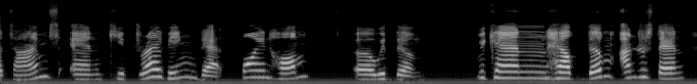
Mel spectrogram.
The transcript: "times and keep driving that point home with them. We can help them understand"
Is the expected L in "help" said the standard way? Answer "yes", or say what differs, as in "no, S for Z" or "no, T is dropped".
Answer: yes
